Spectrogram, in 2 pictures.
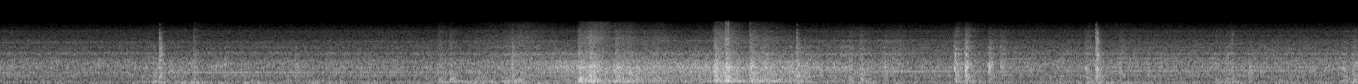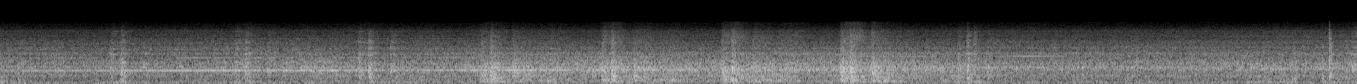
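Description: Kintetsu 1000 series electric train running, heard from inside the car. The wheels clack over rail joints now and then, often in quick pairs, over a faint whine that rises slowly in pitch.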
